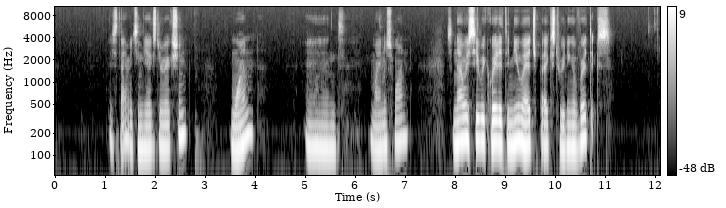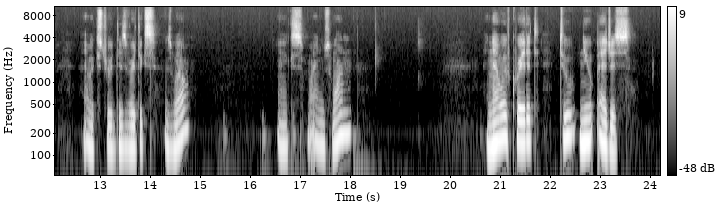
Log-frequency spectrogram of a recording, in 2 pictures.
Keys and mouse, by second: 11.9-13.7 drag, 14.3 e, 19.4-21.2 middle drag, 23.0-24.2 middle drag.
